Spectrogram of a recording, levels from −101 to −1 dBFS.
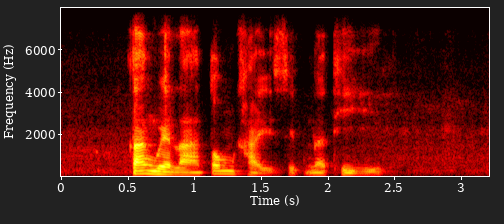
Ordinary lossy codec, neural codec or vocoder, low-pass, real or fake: Opus, 32 kbps; none; 7.2 kHz; real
